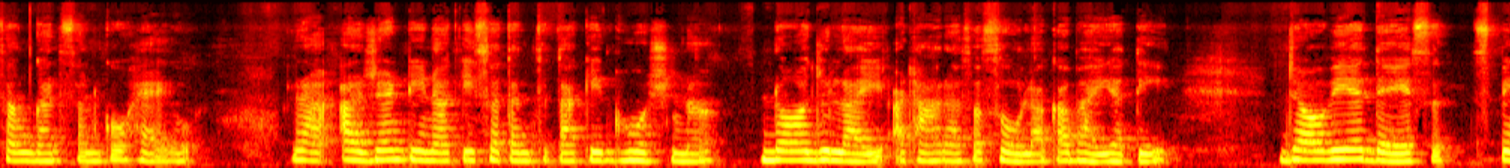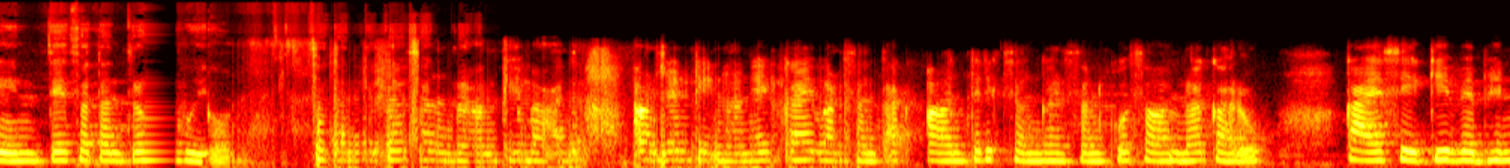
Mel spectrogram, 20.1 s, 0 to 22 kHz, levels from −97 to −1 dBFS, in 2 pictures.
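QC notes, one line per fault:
11.03 to 11.25 s, call audio freeze: just after "ते स्वतंत्र" the sound stretches into a fading buzz or hiss for about 0.2 s, then resumes where it stopped. Nothing is lost. Delayed packets likely starved the jitter buffer, and the receiver extended the last sound while waiting.
11.39 s, short concealed packet loss: a brief smear lasting about 20 ms. That slice never reached the decoder in time. The receiver patched it by continuing the preceding sound, then blended back into the real audio.
11.42 s, skip ahead: immediately after, playback jumps forward with almost no gap. Roughly 70 ms of speech is gone, so the two sides join nearly directly. Later audio was already queued, and the missing stretch was dropped rather than waited for.
11.6 s to the end, call bitrate drop: the encoder fell from 64 to 7 kbps and stayed at the lowest rate for about 3.7 s. Coarser coding makes the voice rough and watery. 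Bandwidth narrows from 20 kHz to 6 kHz, so it also sounds muffled.
12.43 to 13.31 s, jitter buffer slow-down: speech runs at 96% speed with unchanged pitch. The buffer was running low or had just raised its target delay. The receiver repeated single pitch periods or bits of pauses many times, adding 41 ms in total. Sounds are slightly drawn out.
14.38 to 16.64 s, jitter buffer speed-up: speech runs at 107% speed, still at the same pitch, and sounds a little hurried. The buffer held too much audio, so the receiver trimmed short pitch-period pieces repeatedly, roughly 150 ms altogether.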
